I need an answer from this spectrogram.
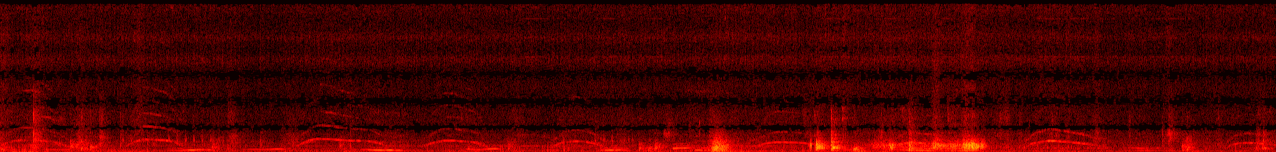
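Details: Young female cat, not yet nine months old, interrupted while drinking milk at home, repeats arched, whining meows about every second, some louder and drawn out near the end, with a woman talking quietly in the room.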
